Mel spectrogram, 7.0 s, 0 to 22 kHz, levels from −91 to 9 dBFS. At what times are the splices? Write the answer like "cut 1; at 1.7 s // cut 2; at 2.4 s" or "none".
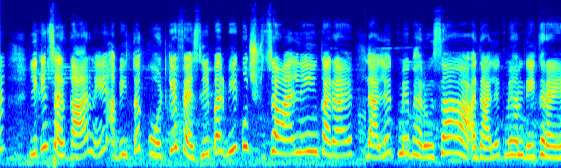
cut 1; at 4.5 s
